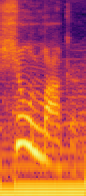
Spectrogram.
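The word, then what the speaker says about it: Schoonmaker: o's so s c you was really pronounce it sh marer School maker trust me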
